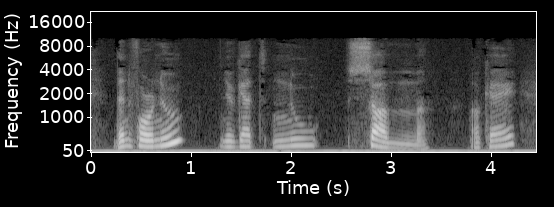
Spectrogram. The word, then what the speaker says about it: sommes: Then for nous, you've got nous sommes. Okay, final S is not pronounced. Nous sommes. Repeat.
